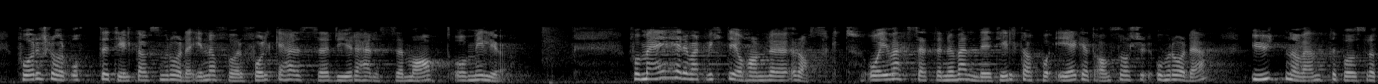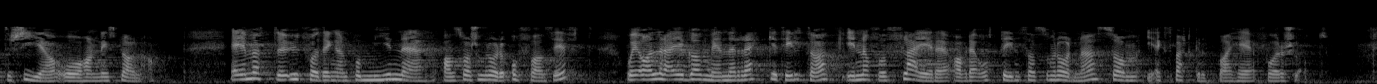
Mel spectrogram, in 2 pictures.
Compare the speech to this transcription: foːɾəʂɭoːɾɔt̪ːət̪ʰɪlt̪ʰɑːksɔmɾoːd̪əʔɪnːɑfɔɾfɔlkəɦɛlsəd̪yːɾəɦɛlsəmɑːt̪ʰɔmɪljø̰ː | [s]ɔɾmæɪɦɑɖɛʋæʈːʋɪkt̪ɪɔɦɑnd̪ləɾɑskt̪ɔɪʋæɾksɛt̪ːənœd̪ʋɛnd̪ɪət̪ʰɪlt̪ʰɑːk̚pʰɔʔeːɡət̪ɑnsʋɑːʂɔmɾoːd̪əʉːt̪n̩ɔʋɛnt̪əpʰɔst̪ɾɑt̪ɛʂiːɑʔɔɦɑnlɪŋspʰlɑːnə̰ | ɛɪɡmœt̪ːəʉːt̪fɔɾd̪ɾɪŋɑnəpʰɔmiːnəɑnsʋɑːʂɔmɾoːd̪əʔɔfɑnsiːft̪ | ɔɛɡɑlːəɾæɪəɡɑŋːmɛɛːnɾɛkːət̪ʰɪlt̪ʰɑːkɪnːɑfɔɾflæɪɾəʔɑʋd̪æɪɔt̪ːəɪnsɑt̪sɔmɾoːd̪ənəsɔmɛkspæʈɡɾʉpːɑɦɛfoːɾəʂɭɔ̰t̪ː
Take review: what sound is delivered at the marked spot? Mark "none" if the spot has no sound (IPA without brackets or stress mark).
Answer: f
